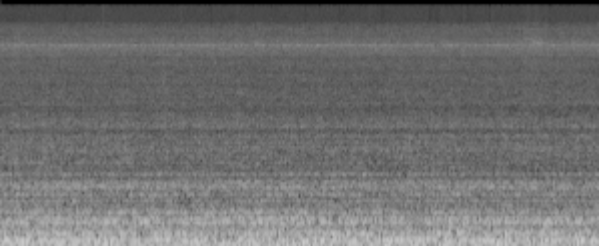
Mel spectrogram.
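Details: Gas furnace that was not heating, after the flame sensor wire connections were moved and the burner stays on: a steady, even low roar with no cutting out or surging. Normal furnace operation.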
